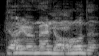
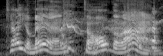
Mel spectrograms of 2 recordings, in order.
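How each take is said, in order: First: A gruff, monster-like put-on voice. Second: A heroic leader-style put-on voice. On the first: "That's not right. ... sounds like Hulk more" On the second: "Channel my inner Chris Evans for a minute"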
